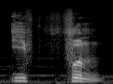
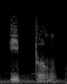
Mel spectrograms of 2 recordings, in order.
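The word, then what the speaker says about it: 一分: Like for me, it's ifun is difficult to say instead of saying ippun.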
